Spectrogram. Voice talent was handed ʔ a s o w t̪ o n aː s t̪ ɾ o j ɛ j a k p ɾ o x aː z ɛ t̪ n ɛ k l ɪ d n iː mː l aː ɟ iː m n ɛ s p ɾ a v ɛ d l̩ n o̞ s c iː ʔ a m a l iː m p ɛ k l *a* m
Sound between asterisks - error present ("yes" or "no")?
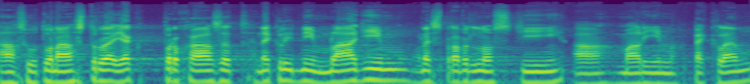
yes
